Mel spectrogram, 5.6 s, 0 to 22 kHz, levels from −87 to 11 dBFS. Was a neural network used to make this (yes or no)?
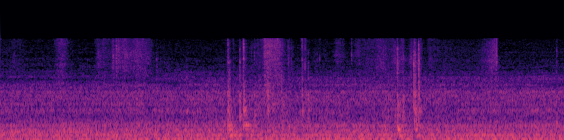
no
